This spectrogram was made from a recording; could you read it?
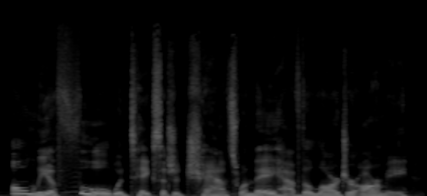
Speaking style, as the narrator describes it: he sneered

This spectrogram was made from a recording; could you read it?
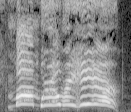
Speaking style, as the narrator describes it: scream

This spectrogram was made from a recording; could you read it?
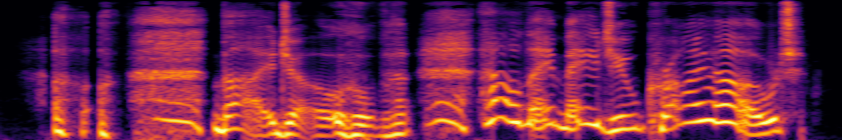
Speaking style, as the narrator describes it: said Joe, exploding in a fit of laughter

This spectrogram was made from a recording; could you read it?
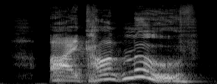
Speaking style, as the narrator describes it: shouted the old man

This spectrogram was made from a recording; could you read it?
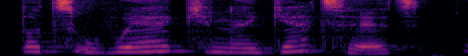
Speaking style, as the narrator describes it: I cried

